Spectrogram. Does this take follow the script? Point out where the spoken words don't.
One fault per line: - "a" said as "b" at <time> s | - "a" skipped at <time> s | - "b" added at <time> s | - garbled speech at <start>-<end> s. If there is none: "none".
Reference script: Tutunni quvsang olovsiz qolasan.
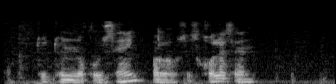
none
